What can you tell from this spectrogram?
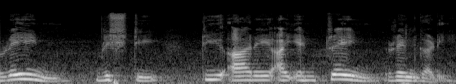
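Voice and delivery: ordinary talk, nothing marked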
